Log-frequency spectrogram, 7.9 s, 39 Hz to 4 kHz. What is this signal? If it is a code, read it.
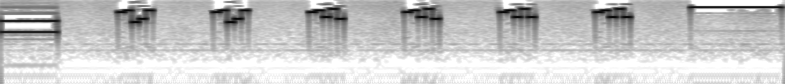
Five-tone selective call (ZVEI), heard as quick runs of five tones, tones of about 70 ms. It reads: 89249 89249 89504 89504 89505 89505
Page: /455/SDR/ZVEI/89310/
